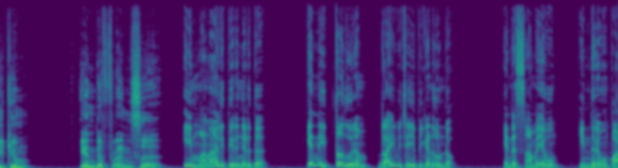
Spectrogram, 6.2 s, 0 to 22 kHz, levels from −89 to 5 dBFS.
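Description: At 1.70 s, right after "എന്റെ ഫ്രണ്ട്സ്", the speech jumps into a section at the wrong speed that runs to the end. Playback runs 1.51 times too fast, raising pitch about seven semitones, so the voice sounds hurried and chipmunk-like, likely from resampling against a mismatched clock.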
